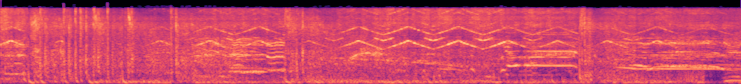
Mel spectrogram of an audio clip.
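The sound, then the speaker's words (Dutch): Bangs of fireworks and flares set off by Utrecht football supporters ring out at an evening gathering, a few sharp cracks within a loud, constant roar of crowd noise with shrill, wavering whistle-like tones. “Ze probeerden de record international gisteravond over te halen met fakkels en vuurwerk.”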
